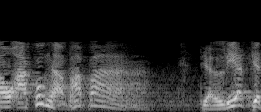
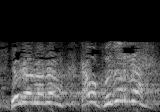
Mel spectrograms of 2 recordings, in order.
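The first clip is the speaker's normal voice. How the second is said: very fast, higher rush of surrender; exasperated giving in; 9 semitones higher, 3 dB louder, much faster than usual. Pretend. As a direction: give up in a flustered hurry.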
